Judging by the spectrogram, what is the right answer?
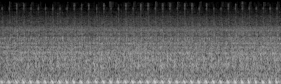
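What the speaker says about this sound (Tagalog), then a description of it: "habang umaandar yung makina" A Honda CBR 150 motorcycle engine runs at a steady idle, a close, even, rapid putter with a faint mechanical clatter, heard alone without talk.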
